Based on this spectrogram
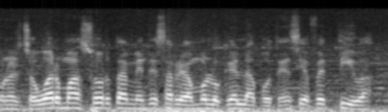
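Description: There is clear music behind a man whose flat, monotone delivery sounds dry, with no echo. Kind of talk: project presentation. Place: open country.

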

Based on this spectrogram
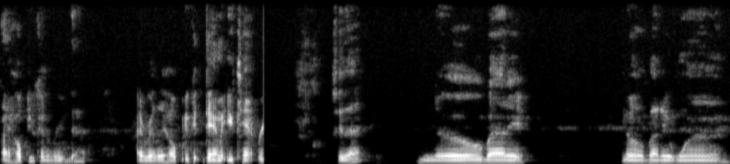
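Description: Against a quiet background, the speaker goes at a fairly slow pace with fairly even intonation and long, frequent pauses. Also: man, fairly low pitch for a man. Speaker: channel host. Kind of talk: casual vlog chat. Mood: playful, a bit awkward.

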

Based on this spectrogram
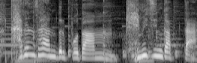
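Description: A woman's fairly high voice with very wide pitch swings in a Jeolla accent, with music in the background. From South Korea, Jeolla region. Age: old.

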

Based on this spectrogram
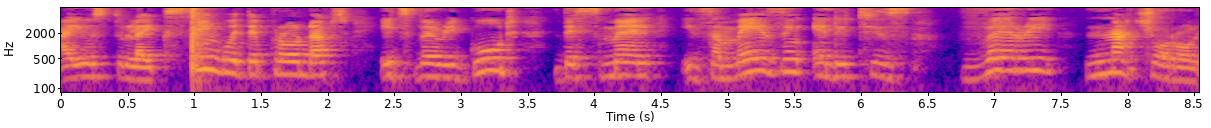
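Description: In a Kenyan accent, a woman speaks at a fairly slow pace with an animated, upbeat tone and ordinary pitch variation. Audible room echo and light background noise surround her voice. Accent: Kenyan English, noticeable. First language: Swahili. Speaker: vlogger. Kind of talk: vlog monologue, casual. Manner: animated, upbeat, chatty. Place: kitchen. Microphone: phone near.

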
